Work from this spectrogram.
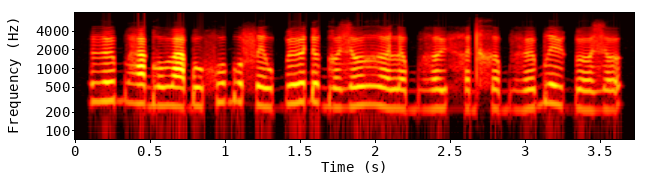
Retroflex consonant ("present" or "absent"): absent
